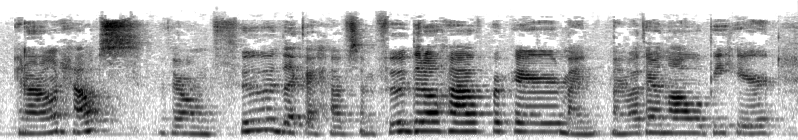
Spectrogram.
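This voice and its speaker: Against noticeable background noise and audible room echo, a woman speaks at a moderate pace with ordinary pitch variation and hardly any pauses. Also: fairly high pitch for a woman. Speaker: vlogger. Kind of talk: casual vlog talk to camera. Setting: at home, bedroom. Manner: soft-spoken, talking quietly.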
